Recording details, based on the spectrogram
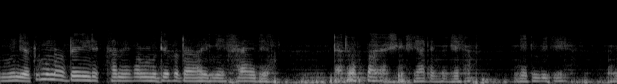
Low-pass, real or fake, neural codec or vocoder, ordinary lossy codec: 7.2 kHz; fake; codec, 24 kHz, 1 kbps, SNAC; Opus, 64 kbps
